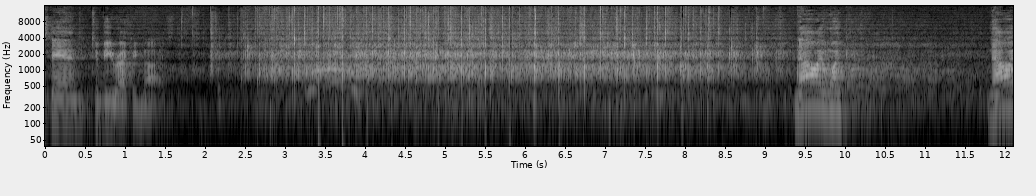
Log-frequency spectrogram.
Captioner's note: applause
